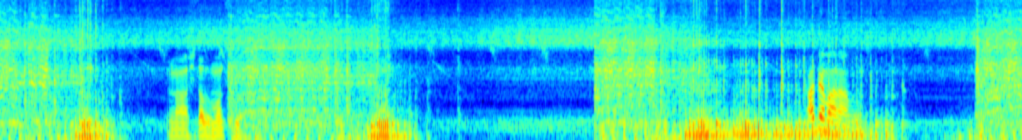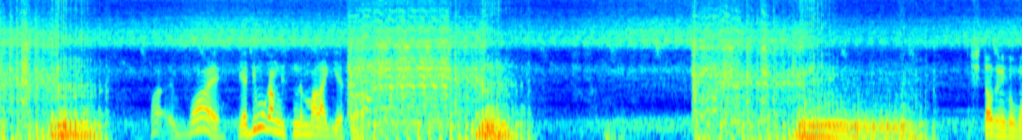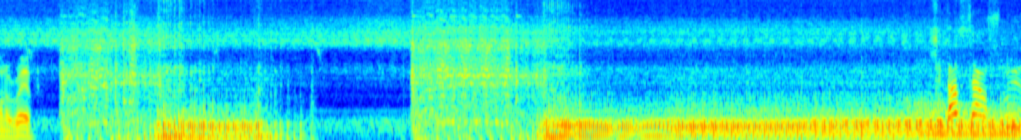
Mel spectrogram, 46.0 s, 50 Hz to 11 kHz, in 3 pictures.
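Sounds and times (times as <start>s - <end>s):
car engine sputtering and stalling: 0.0s - 1.9s, 3.3s - 6.5s, 8.9s - 13.7s, 14.5s - 17.0s, 20.6s - 23.4s, 25.7s - 29.4s, 31.6s - 35.5s, 36.8s - 45.9s
engine cranking and firing up: 0.0s - 2.0s, 3.2s - 6.6s, 8.9s - 13.7s, 14.3s - 17.1s, 20.5s - 23.4s, 25.7s - 29.5s, 31.6s - 35.5s, 36.8s - 45.9s.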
